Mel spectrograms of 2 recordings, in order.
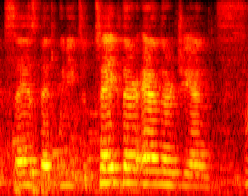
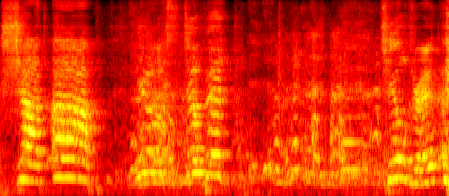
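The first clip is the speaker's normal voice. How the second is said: angry yell; 9 semitones higher, slower than usual. Shown as a demonstration. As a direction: yell at the kids in mock anger. Teacher demo of yelling at class.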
